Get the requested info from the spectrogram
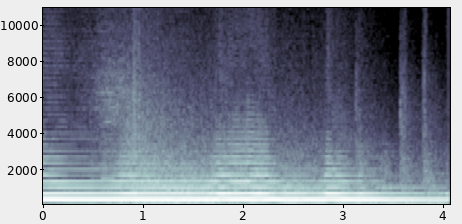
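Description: One long held horn-like note, rich in overtones, over a low drone, easing slightly near the end.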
